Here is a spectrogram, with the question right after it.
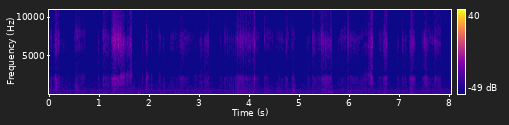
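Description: A steel fountain pen nib writes on lined white paper in a motemote spiral notepad. Quiet, bright, scratchy strokes come in short bursts, with a louder rasp early on, over a faint steady low hum.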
